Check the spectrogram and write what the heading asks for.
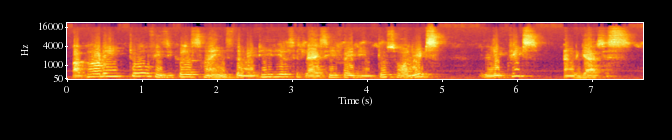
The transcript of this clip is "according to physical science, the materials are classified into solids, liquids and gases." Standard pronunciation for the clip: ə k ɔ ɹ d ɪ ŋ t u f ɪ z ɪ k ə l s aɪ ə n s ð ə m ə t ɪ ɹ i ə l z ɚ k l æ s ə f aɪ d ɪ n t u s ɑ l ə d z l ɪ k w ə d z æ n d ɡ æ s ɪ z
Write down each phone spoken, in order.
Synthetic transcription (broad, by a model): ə k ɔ ɹ d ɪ ŋ t u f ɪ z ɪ k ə l s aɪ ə n s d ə m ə t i ɹ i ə l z k l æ s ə f aɪ d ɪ t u s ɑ l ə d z l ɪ k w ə d s æ n d ɡ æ s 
